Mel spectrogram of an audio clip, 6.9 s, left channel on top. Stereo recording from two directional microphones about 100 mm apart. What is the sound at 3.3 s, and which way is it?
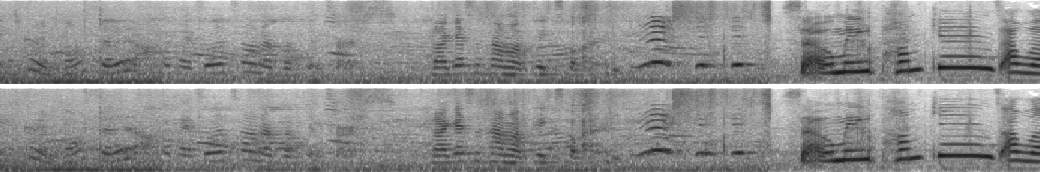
Speech, 15° right (ahead or behind).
